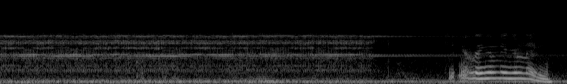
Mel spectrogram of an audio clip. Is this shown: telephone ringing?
yes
